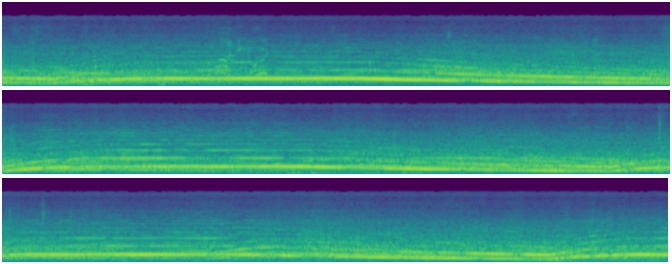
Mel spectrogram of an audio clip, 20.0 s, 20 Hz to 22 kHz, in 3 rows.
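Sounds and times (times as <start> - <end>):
air-raid siren rising and falling: 0.0 - 20.0
higher-pitched sirens: 0.0 - 20.0.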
